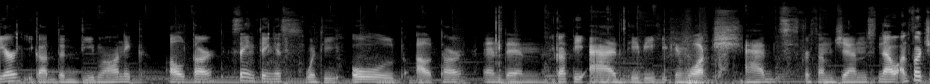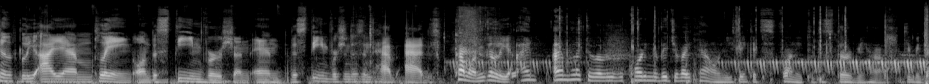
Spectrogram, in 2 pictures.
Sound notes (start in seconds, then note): 13.8 blue Particle sound effect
